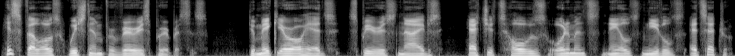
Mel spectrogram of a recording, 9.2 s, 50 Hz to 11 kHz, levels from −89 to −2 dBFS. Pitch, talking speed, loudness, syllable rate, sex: 105 Hz, 125 wpm, -19 LUFS, 3.7 syllables/s, male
